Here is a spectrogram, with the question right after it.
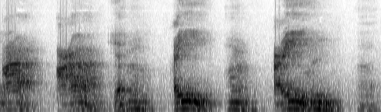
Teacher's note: epiglotis benar-benar merapat ke bagian dinding belakang tenggorokan. Jadi benar-benar merapat menekan ya di bagian belakang sini. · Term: huruf ain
